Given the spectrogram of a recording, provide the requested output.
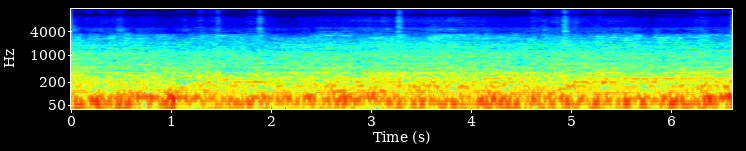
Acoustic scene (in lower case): bus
